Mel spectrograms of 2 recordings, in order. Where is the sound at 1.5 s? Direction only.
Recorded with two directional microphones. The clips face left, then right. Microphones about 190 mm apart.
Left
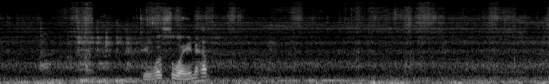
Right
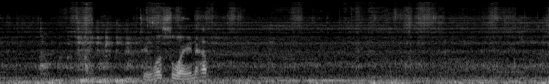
10° left (ahead or behind).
